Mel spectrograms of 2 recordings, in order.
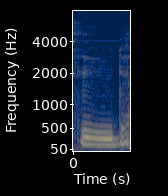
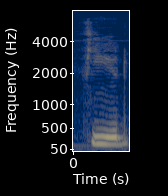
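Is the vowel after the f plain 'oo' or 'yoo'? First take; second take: oo; yoo. First: The vowel after f is a plain 'oo' sound. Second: The vowel after f is a 'yoo' sound. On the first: The speaker calls it right. "but it's food" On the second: The speaker calls it wrong. "Looks like feud"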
